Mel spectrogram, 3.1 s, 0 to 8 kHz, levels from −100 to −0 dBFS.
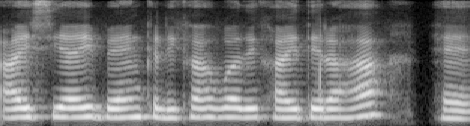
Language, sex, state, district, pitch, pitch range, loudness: Hindi, female, Chhattisgarh, Jashpur, 215 Hz, 210-220 Hz, -14 LUFS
